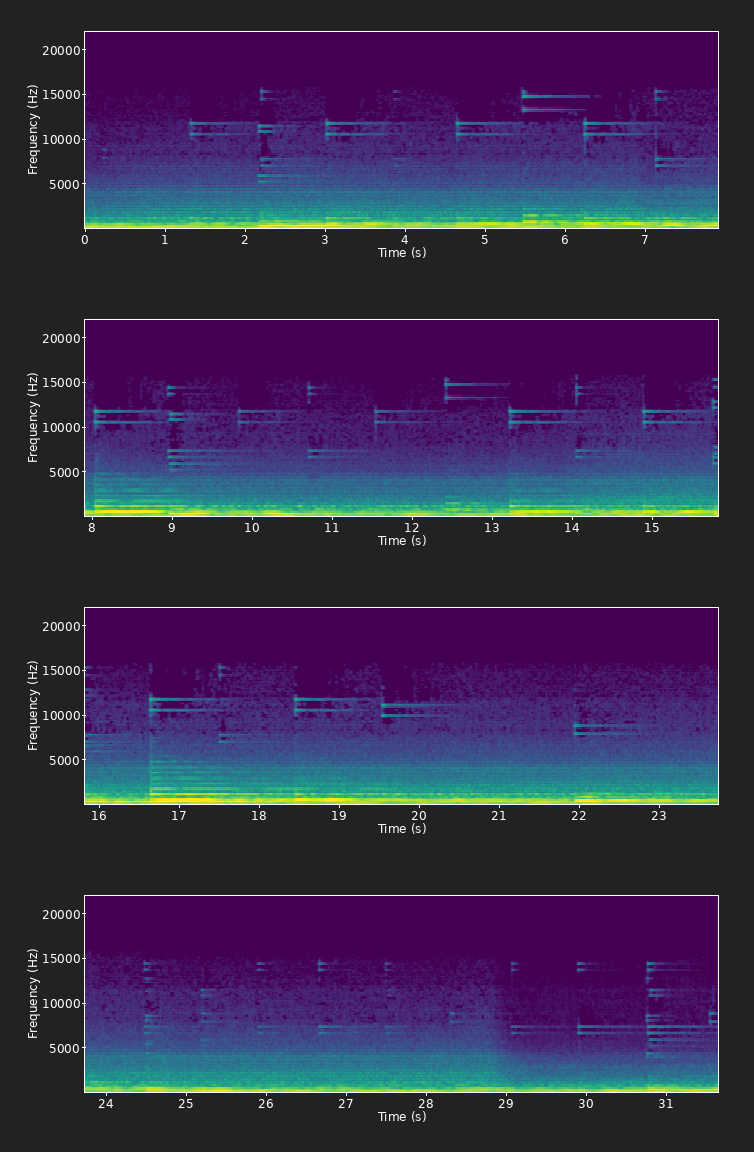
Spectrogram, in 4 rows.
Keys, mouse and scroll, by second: 0.3 middle click, 0.6 click, 1.7 s, 3.0 click, 3.8 click, 4.2 KP_1, 8.8 click, 9.2 middle click, 9.8 r, 10.8 click, 11.7 middle click, 12.5 KP_1, 14.2 b, 14.8 b, 17.7 middle click, 18.2 middle click, 18.6 Tab, 19.4-21.2 drag, 21.7 middle click, 22.2 Tab, 23.1-25.1 drag, 25.1 r, 26.5 KP_1, 28.6 click, 30.9 middle click, 31.4 Tab.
